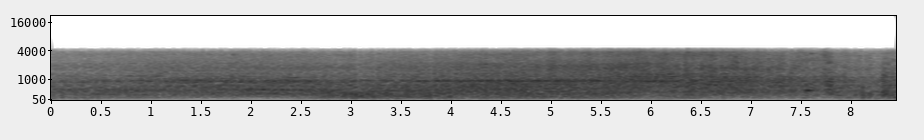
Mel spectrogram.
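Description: Tobu 30000 series electric commuter train approaching on curved track, its running noise building gradually, with a faint steady whine through the middle.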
